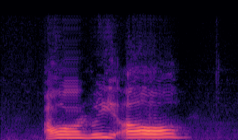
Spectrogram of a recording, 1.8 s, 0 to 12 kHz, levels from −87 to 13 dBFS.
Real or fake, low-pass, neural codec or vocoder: fake; 10.8 kHz; codec, 16 kHz in and 24 kHz out, 0.6 kbps, FocalCodec, streaming, 4096 codes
